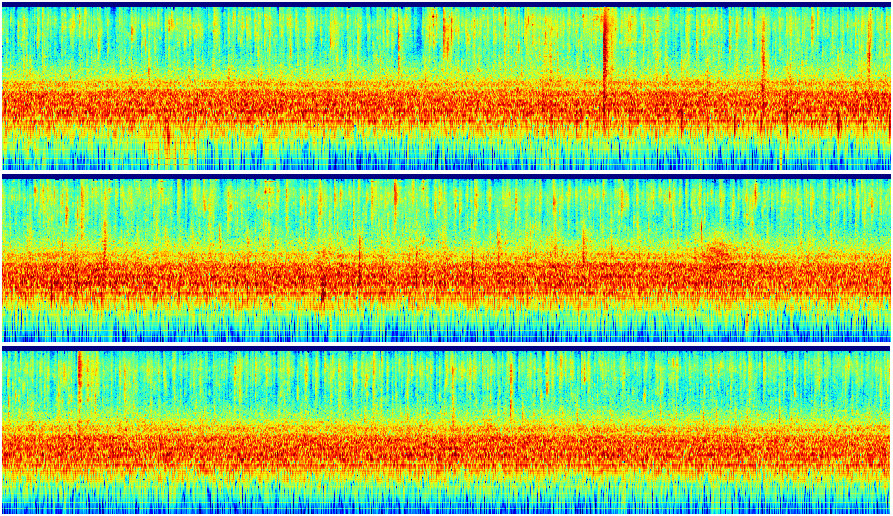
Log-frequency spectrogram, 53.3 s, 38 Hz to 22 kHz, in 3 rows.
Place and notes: Fitness Center, Ithaca, NY, USA - Ice melt (dpa stereo mix)
Ice droplets from the roof of the Fitness Center. Two sets of footsteps pass, one starting from the left and one starting from the right.
Recorded with two DPA 4060 lavaliers (spaced roughly 6m apart)
New York, United States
